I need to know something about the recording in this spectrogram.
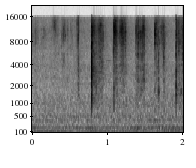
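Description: A tarot deck being shuffled and handled by hand while the next card is drawn: a run of soft, irregularly spaced card snaps and slides.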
